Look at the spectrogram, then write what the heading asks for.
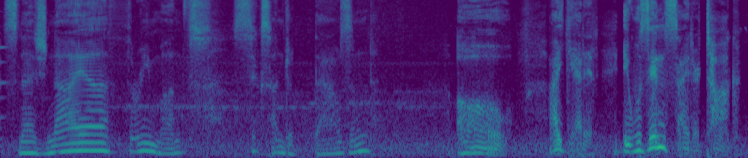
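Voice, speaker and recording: An actor playing a dim, self-important senior bandit in a video game, gravelly and over-dramatic. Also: male voice, fairly low pitch, very animated, slow pace, a little hiss or hum, full character voice. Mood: knowing. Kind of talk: video game character acting.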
